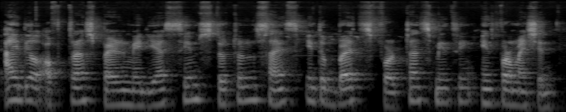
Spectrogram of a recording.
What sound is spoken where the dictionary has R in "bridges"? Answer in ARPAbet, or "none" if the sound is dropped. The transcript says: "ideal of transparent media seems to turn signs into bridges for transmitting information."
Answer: none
